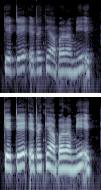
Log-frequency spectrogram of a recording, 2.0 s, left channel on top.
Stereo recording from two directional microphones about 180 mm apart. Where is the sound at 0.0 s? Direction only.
50° right (ahead or behind).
